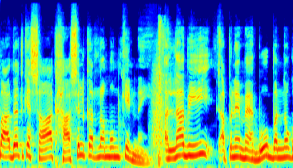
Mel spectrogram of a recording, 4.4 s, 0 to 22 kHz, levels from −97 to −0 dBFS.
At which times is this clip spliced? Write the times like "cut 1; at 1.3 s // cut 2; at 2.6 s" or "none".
cut 1; at 2.4 s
